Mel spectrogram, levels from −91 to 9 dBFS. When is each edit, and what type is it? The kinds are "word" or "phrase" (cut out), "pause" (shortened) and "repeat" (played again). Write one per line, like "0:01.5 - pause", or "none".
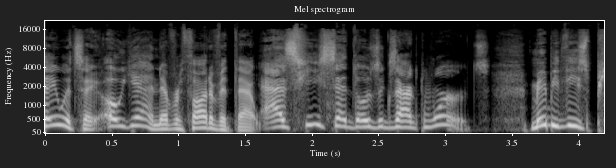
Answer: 0:01.6 - word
